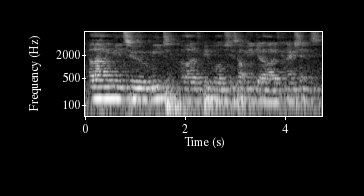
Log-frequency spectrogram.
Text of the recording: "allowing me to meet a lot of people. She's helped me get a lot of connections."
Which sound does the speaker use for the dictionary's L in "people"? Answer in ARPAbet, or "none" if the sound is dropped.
N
